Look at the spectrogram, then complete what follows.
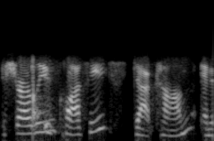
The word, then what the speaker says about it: Closshey: nailed it perfect Oh awesome so it's Charlene classy calm and it's spelled CH AR le E and E last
